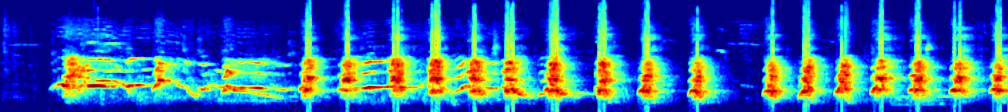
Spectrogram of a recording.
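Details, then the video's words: A puppy cries from loneliness and boredom while caged alone: wobbling high whines, then a steady series of sharp yaps, roughly two per second, with one brief pause midway. "Puppy crying and barking sound , loneliness and bored puppy cries"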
